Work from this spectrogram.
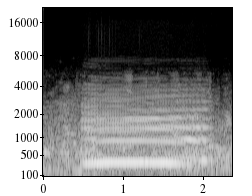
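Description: A Sahiwal bull calf gives a single drawn-out moo lasting over a second, close and clear, with no one talking.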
